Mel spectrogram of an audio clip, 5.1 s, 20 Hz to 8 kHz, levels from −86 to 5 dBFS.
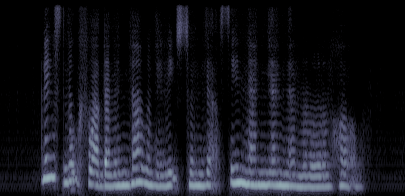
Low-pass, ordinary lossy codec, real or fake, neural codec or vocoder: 7.2 kHz; none; fake; codec, 16 kHz, 0.5 kbps, FreqCodec, smaller model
